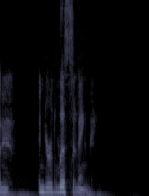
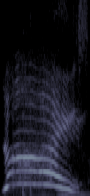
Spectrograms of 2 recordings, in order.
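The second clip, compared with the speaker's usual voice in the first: high, drawn-out cheer; excited cheer; 7 dB louder than usual. Real, not acted. Game master applauding a good roll, high excited cheer.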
